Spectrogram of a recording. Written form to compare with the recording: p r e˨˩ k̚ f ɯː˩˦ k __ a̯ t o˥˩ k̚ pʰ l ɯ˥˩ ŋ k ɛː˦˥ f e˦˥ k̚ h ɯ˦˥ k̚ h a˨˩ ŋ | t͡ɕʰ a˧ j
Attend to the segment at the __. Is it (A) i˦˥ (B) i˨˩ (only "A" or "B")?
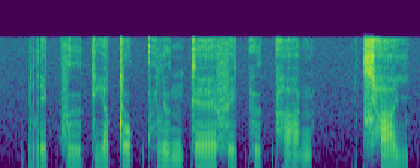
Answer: B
